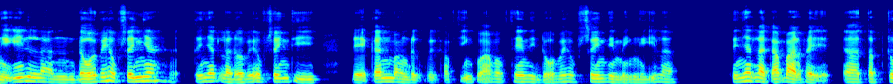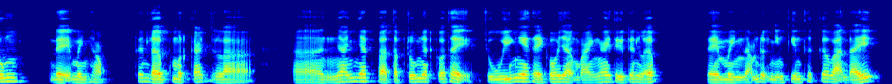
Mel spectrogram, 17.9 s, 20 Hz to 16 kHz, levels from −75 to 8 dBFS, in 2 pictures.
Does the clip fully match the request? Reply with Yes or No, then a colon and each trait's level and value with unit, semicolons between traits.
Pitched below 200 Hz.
Yes: low, 135 Hz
